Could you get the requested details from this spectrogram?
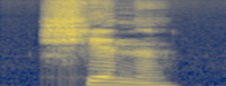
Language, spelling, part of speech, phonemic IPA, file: French, chiennes, noun, /ʃjɛn/, LL-Q150 (fra)-chiennes.wav
- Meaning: plural of chienne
